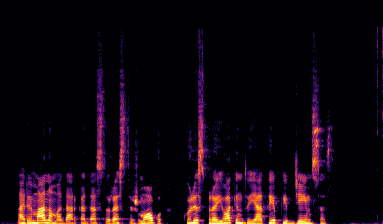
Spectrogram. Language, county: Lithuanian, Telšiai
